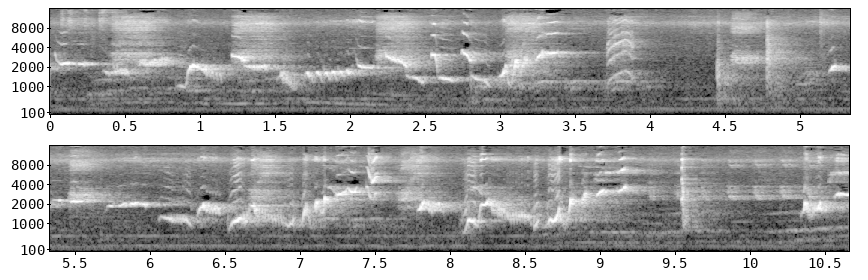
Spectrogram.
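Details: White-rumped shama singing softly to draw a rival's reply, long bursts of slurred rising whistles and rapid notes separated by short pauses, over a steady low hum.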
